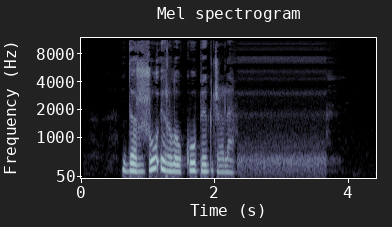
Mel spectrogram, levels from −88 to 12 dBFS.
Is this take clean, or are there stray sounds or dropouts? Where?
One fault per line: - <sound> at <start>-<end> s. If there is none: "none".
none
